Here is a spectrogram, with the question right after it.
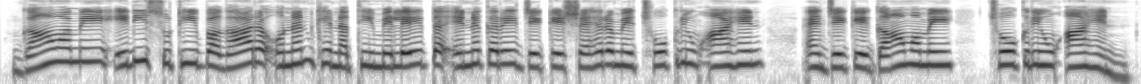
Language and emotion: Sindhi, neutral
